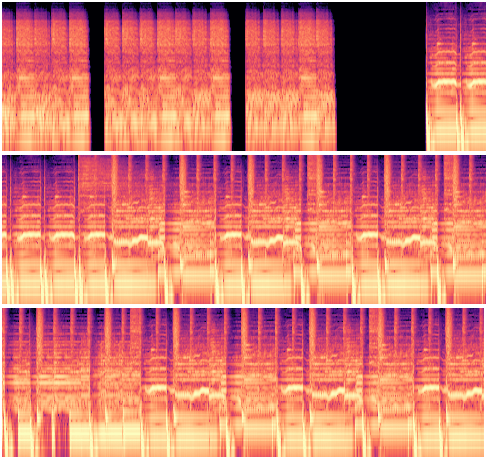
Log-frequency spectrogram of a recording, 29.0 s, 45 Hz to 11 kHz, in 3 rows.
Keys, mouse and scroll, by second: 0.1-1.5 drag, 1.5 scroll down 1, 1.7-2.2 scroll up 1, 2.2 shift+middle click, 2.8 KP_Decimal, 3.1 middle click, 3.9 Tab, 4.3 Tab, 6.6 click, 6.9 scroll down 2, 6.9 middle click, 7.4 KP_1, 7.5 scroll up 1, 7.7 shift+middle click, 8.0 s, 10.4 click, 10.6 scroll down 2, 10.7 middle click, 11.1 scroll up 2, 11.3 middle click, 12.0-12.6 scroll down 2, 12.6-13.1 scroll down 5, 13.1 middle click, 13.4-14.3 scroll up 2, 15.2 click, 15.4 scroll down 3, 15.5 middle click, 16.5-17.6 drag, 17.6 ctrl+z, 18.1-19.5 drag, 20.2-21.8 middle drag, 21.8 scroll up 2, 22.0-22.3 scroll down 2, 22.3 KP_3, 22.7 scroll up 1, 22.9 scroll down 1, 22.9 shift+middle click, 23.7 r, 24.4 middle click, 25.2 KP_3, 25.6 r, 26.2 scroll up 1, 26.4 shift+middle click, 28.2 Tab, 28.4 shift+middle click, 28.7 Tab.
